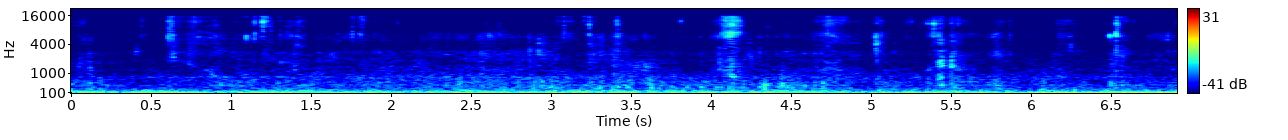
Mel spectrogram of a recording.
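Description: Close-up mouth sounds of a person chewing waffle fries, with scattered faint clicks over a steady low hum.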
